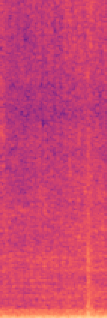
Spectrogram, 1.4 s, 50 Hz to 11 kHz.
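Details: Whipple-supercharged, cammed Ram 1500 Hemi V8 after installing new MBRP stainless catback exhaust with five-inch tips: deep, even loping idle with no rattle or buzz; exhaust fixed.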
